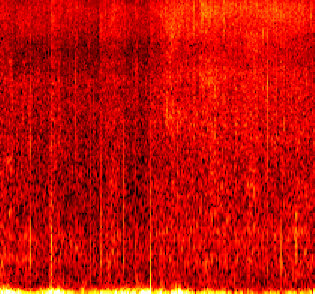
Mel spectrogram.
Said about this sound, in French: Réchauffement de billets, mais non, en fait, c'est le feu.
